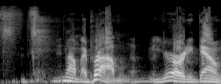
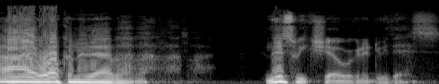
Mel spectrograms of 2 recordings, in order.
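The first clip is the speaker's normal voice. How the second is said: low, bored, unenthused, going-through-the-motions host voice; 4 semitones lower, 4 dB louder than usual. Imitating other shows' hosts opening a show: imitating a bored podcast host. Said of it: "that doesn't sound like fun at all".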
